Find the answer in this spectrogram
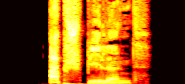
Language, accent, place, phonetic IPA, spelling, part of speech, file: German, Germany, Berlin, [ˈapˌʃpiːlənt], abspielend, verb, De-abspielend.ogg
- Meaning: present participle of abspielen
